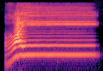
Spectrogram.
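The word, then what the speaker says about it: غين: গয়িন। গলার শেষ ভাগ থেকে 3 আলিফ টানে উচ্চারণ করতে হবে। গয়িন।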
